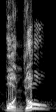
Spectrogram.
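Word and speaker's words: bonjour: Emangnya bahasa Prancis mudah tulisannya bon Jur bacanya bonjou bon shir bonswa jangan pelajari bahasa-bahasa orang kafir ini ini bahasanya munafik tulisan enggak sesuai dengan bacaan one dibaca Wan semua bahasa punya ciri khas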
